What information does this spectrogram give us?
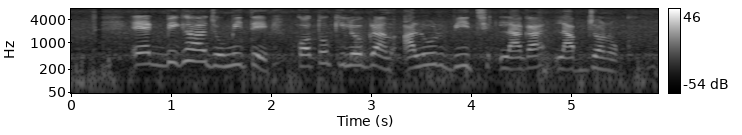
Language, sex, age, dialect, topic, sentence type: Bengali, female, 18-24, Rajbangshi, agriculture, question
